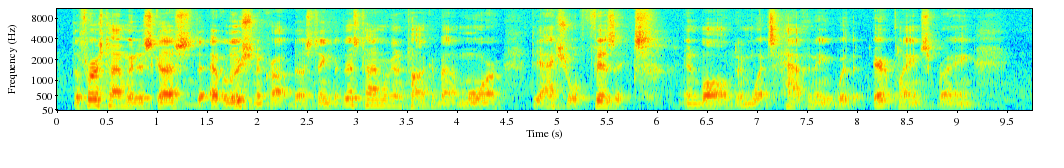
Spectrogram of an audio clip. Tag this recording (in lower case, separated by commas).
speech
